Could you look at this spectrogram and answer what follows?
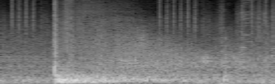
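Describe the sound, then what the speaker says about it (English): Anti-aircraft gunfire in a naval battle video game: a sharp heavy gunshot bursts out, followed by rumbling and scattered distant shots, with rapid clicking fire in the background. "Anti-aircraft gun crews are on full alert."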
